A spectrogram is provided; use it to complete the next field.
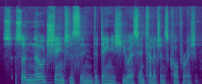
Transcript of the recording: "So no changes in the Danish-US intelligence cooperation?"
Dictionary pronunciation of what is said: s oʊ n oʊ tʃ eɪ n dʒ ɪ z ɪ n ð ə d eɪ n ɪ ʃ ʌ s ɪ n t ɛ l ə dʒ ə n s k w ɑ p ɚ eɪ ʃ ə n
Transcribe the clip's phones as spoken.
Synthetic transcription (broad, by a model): s oʊ n oʊ tʃ eɪ n dʒ ɪ z ɪ n ð ə d eɪ n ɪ ʃ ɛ s ɪ n t ɛ l ə dʒ ə n s k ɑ p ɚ eɪ ʃ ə n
